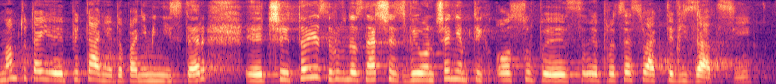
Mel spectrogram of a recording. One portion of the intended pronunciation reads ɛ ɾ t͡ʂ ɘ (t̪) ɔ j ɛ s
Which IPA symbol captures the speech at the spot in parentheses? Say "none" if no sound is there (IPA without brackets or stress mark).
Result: t̪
